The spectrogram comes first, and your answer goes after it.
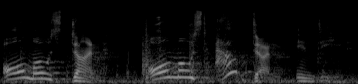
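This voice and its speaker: An eccentric, theatrical video game librarian, fussy and rambling. The voice sits high and lurches all over its range at an unhurried pace, with repeated muttered phrases. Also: female voice, huge pitch swings, a little hiss or hum, exaggerated voice. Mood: fussy, muttering. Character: eccentric, fussy, scatterbrained post-apocalyptic librarian, rambling to themselves. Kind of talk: video game character acting.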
